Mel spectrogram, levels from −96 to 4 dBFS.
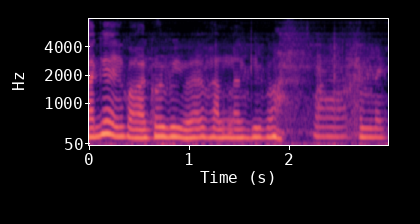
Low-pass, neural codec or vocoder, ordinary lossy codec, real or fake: none; codec, 16 kHz, 16 kbps, FunCodec, trained on Chinese and English, 50 frames a second; none; fake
